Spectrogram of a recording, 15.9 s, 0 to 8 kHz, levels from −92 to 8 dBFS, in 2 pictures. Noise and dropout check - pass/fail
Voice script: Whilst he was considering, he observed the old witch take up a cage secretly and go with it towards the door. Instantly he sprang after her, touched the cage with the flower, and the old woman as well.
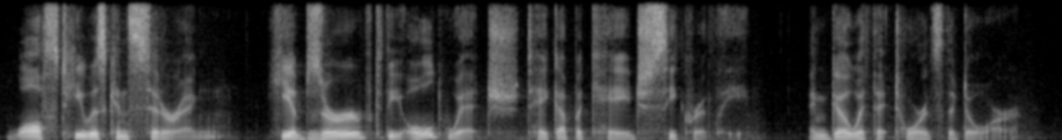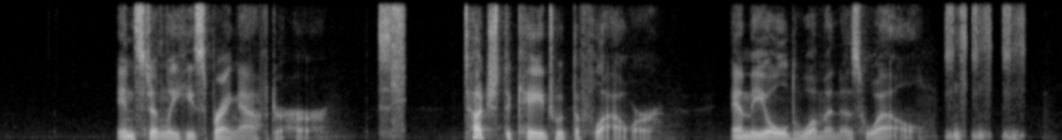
fail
